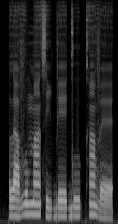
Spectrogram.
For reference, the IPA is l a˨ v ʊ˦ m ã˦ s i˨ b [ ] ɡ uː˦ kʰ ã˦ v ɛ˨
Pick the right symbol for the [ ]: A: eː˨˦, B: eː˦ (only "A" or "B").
B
